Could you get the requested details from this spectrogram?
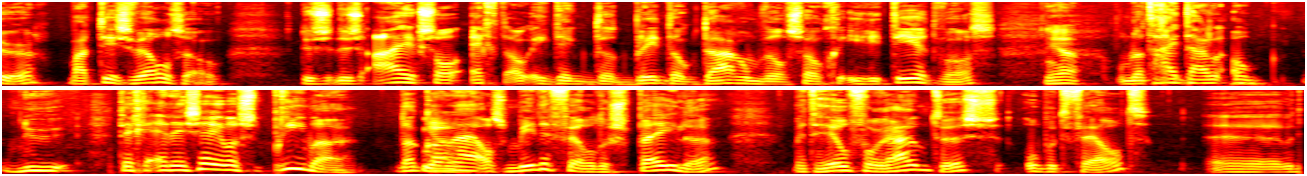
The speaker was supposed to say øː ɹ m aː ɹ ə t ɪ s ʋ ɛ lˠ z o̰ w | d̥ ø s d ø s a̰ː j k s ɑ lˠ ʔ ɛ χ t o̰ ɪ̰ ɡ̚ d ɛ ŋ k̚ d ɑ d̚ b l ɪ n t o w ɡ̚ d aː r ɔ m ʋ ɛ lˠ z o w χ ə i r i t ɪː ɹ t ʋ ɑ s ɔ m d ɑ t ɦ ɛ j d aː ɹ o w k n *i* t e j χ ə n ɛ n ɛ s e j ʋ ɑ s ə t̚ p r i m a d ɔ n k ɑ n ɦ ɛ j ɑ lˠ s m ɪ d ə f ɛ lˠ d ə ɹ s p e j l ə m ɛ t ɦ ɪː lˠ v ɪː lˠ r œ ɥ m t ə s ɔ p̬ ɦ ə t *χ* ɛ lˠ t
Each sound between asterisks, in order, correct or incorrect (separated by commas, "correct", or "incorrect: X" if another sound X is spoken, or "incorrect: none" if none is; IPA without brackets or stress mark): incorrect: y, incorrect: f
